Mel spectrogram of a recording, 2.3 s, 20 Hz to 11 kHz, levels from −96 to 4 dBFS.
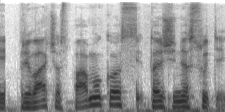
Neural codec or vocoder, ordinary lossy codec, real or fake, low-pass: none; AAC, 64 kbps; real; 9.9 kHz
